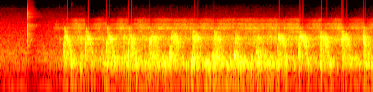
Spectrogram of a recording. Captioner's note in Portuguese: batimentos cardíacos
